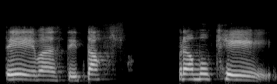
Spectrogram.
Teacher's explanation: ಫ ಹೇಳ್ತೀವಲ್ಲ, ತುಟಿಯಿಂದ ಎರಡು ತುಟಿ ಕೂಡಿಸಿದಾಗ ಫ ಏನ್ ಬರುತ್ತಲ್ಲ ಆ ಫ ಬರುತ್ತೆ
